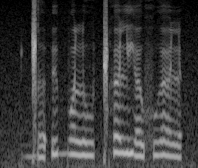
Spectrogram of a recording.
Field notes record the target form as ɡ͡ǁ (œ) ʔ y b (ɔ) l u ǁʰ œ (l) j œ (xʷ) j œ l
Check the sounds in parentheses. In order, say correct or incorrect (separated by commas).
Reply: incorrect, correct, correct, correct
